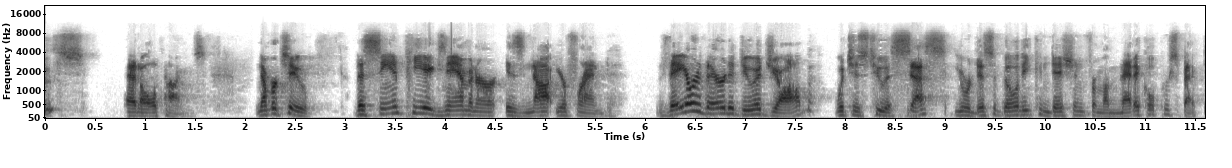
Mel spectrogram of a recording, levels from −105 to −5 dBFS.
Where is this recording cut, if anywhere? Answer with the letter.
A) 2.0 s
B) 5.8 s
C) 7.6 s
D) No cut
D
